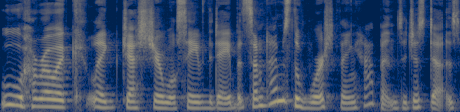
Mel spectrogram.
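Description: A woman with an American accent has an unremarkable speaking voice at a medium pitch. She talks at a fairly quick pace with ordinary pitch variation. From US, Florida. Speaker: podcast host. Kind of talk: casual chat.

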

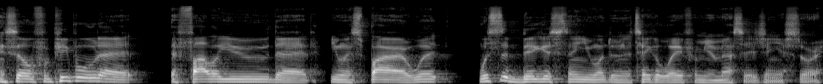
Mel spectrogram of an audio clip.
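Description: At a moderate pace, a man speaks in a plain, everyday voice of medium pitch. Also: ordinary pitch variation. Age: 30s. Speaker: podcast host and photographer. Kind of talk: casual interview.

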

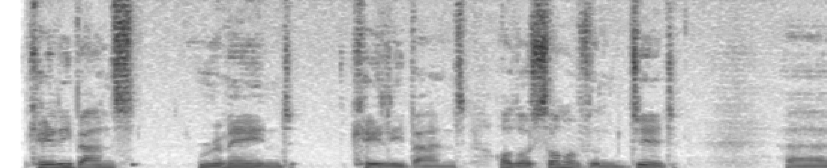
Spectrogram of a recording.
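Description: Noticeable background noise surrounds this recording. A man speaks at a moderate pace with an Irish accent. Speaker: showband musician. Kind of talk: interview recollection.

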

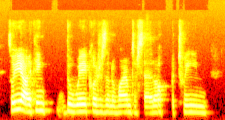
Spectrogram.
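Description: Speaking in an Irish accent, a woman has a medium pitch. Her tone is dark and mellow. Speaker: strength and conditioning coach. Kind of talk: interview. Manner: hesitant, many fillers.

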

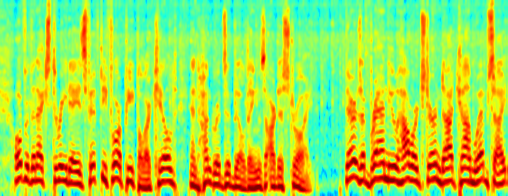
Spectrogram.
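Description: Over noticeable background noise, an energetic voice moves at a moderate pace with very wide pitch swings yet very even loudness. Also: man, high pitch for a man. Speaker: newscaster. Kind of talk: radio newsreading, brisk and polished, crisp anchor delivery with promo reads. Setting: studio. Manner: crisp, formal, steady, energetic.

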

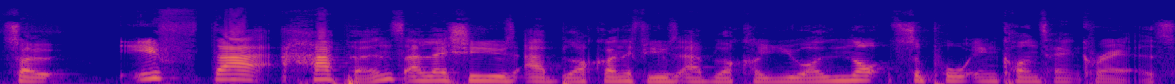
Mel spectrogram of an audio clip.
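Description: On a very clean recording with a silent background, a man speaks at a fairly quick pace. His voice is fairly high for a man and bright and sharp in tone, with ordinary pitch variation. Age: 20s. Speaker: streamer and podcast host. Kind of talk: casual chat. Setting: home streaming setup.

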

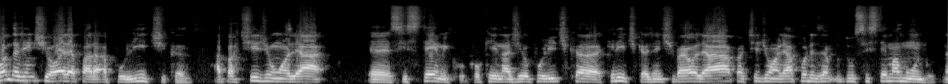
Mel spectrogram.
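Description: The tone is dark and mellow, delivered at a fairly quick pace. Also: man, fairly high pitch for a man, ordinary pitch variation. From northern Germany. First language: German (speaking Portuguese). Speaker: geography professor. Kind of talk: radio interview. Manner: halting.

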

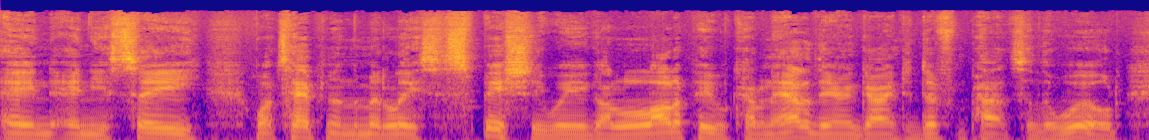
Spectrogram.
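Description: With a New Zealand accent, a man with a fairly low voice speaks over noticeable background noise. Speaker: real estate company executive. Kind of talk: casual interview chat.

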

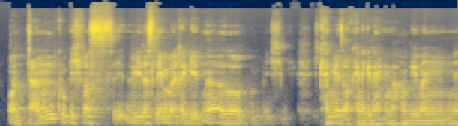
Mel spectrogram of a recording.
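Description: A plain, everyday voice goes at a fairly quick pace with hardly any pauses. The intonation stays fairly even. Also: man. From Germany. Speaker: YouTuber. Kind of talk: casual chat.

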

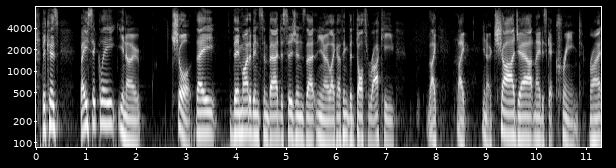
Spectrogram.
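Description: With an Australian accent, a man talks at a moderate pace in a medium pitch, his tone bright and sharp, his pitch varying in an ordinary way, with long, frequent pauses. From Australia, Brisbane. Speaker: film writer and director. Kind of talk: casual chat. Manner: halting, many fillers.

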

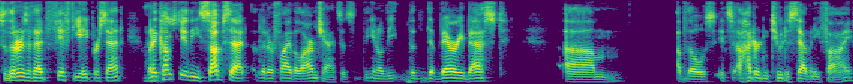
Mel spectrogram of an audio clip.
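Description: An unremarkable speaking voice from a man, fairly low in pitch, with lively intonation at a moderate pace. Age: 60s. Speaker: sports journalist and podcast host. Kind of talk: casual hockey analysis chat.

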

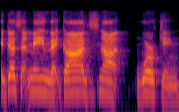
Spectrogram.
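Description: Against a quiet background, a woman speaks with lively intonation in a bright, sharp tone. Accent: Tennessee. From US South, Tennessee. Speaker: author and former missionary. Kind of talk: interview.

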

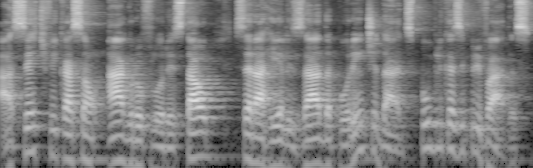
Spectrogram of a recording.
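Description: Vocal fry runs through this man's medium-pitched voice. He moves at a moderate pace, with very wide pitch swings. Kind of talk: news reading. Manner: formal; steady, measured newsreader pace.

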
